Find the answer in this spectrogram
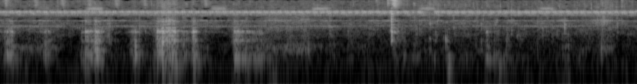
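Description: Fingers mixing rice and curry on a steel plate, making scattered soft clicks and scrapes against the metal, with a sharper click about a second in and another near the middle. A steady high-pitched drone runs underneath.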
